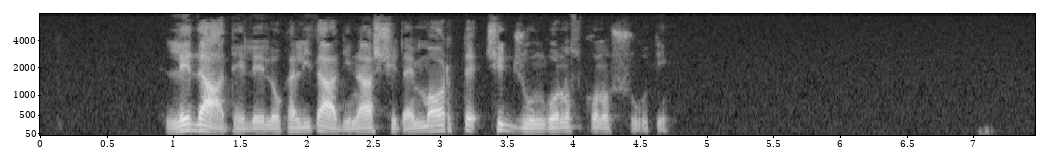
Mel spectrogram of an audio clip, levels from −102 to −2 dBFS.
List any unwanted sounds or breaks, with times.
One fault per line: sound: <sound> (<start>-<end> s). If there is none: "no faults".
no faults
